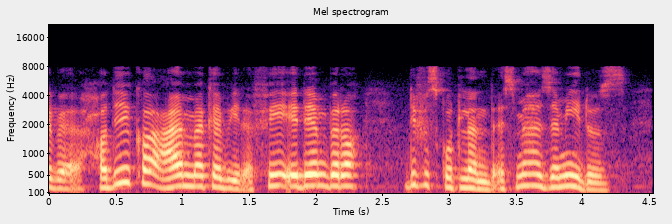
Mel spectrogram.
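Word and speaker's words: Edinburgh: ادنبرا كاسل. التي سايلنت وينفع تتنطق ادنبرج والجي اي والاتش سايلنت. تمام، ادنبرج او ادنبرا.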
